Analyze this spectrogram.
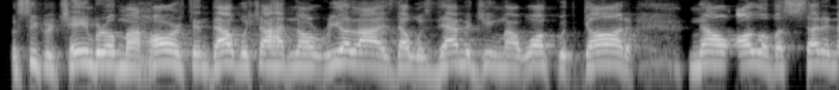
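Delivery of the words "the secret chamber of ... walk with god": forceful preaching. Acted. Preaching testimony at full force.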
